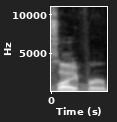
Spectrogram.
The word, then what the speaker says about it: Seifer: Okay, so and I have gotten some pushback on that because his name is supposed to be pronounced Cypher, but I'm not pronouncing him like an actual word.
